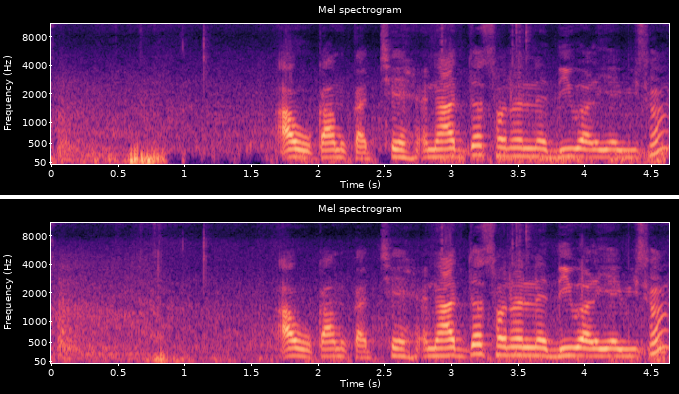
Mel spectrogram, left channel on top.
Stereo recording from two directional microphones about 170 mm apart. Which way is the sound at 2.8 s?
5° right (ahead or behind).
